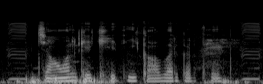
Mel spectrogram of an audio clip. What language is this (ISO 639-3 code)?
hne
